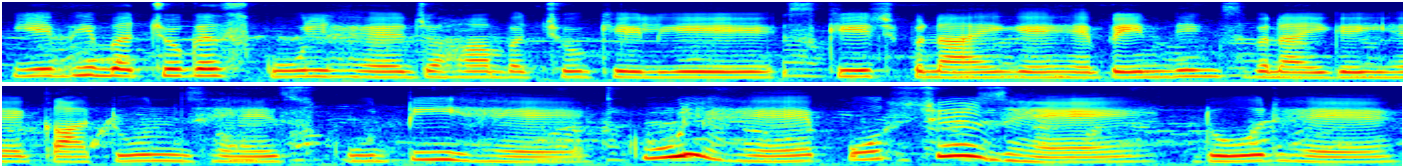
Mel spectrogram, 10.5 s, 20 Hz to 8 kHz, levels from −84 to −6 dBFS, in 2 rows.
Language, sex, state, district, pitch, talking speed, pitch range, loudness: Hindi, female, Bihar, Muzaffarpur, 210 Hz, 160 wpm, 200-235 Hz, -17 LUFS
